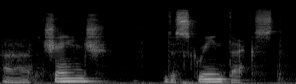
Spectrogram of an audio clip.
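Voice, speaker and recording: A man's voice: medium pitch, drawn-out words. A man with a Hungarian accent, a native Hungarian speaker, thinking aloud and apologizing as he demonstrates a controller during a live stream. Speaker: product demonstrator. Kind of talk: live-stream product demo.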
